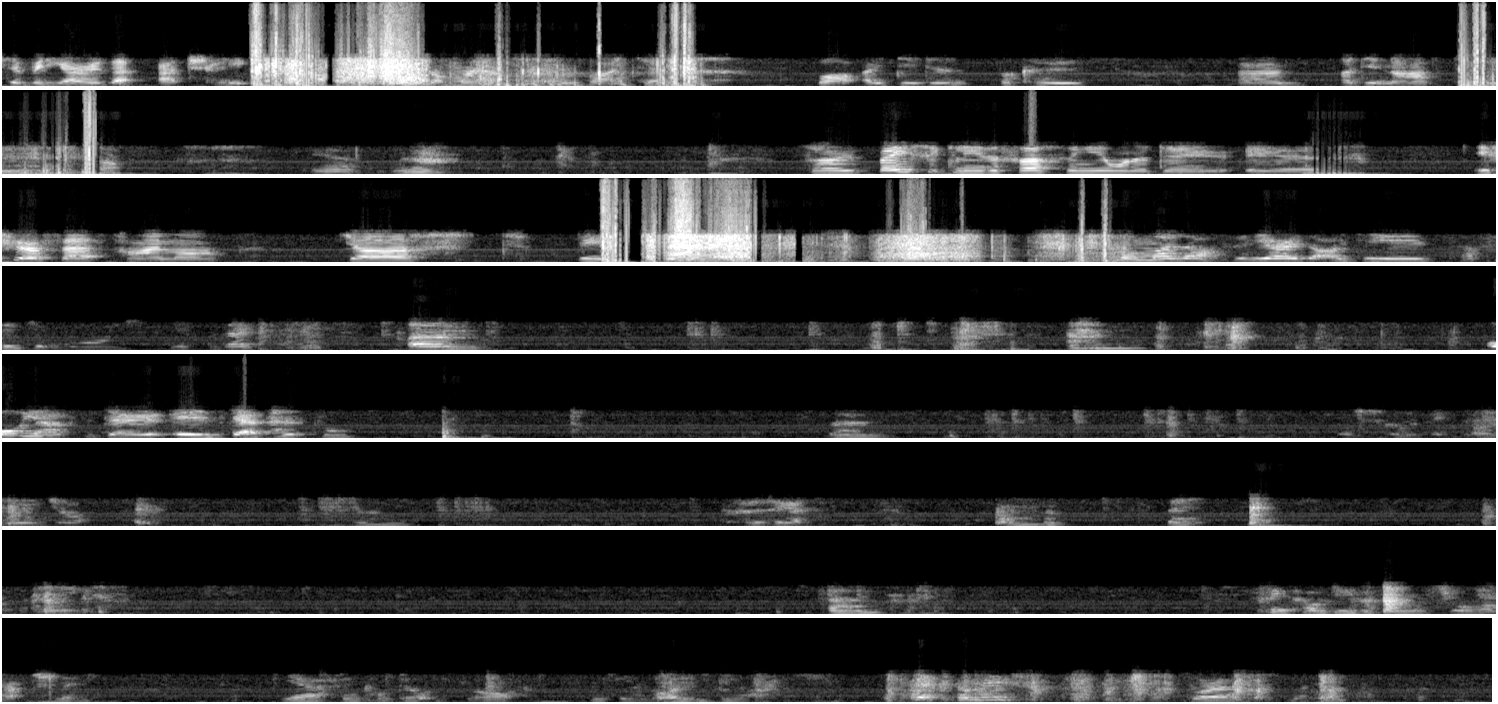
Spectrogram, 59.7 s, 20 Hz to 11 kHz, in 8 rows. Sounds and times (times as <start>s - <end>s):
Speech: 0.0s - 1.3s, 1.9s - 5.5s, 6.2s - 8.2s, 9.0s - 9.8s, 11.5s - 14.1s, 14.8s - 18.7s, 20.5s - 23.8s, 24.4s - 24.9s, 29.8s - 31.7s, 34.0s - 34.4s, 36.6s - 38.1s, 39.0s - 39.5s, 41.0s - 41.4s, 49.0s - 49.4s, 51.1s - 52.8s, 53.7s - 56.2s, 56.8s - 57.5s, 58.2s - 59.0s.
